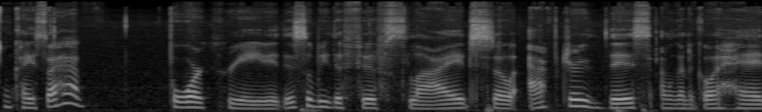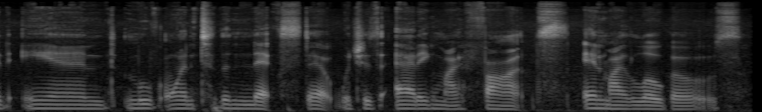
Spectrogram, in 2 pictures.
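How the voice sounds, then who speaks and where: A woman who runs a small craft business, talking through a design tutorial in a relaxed, chatty way with lots of filler words. She sounds congested from a cold. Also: sits low, measured pace. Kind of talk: casual screen-recorded how-to walkthrough.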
